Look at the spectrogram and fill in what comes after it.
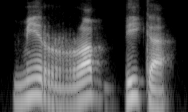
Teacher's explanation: নুন সাকিনকে বিনা গুণায় মিলিয়ে তাড়াতাড়ি পড়তে হবে। একে ঈদগামে তাম বা বেলাগুন্না বলে।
